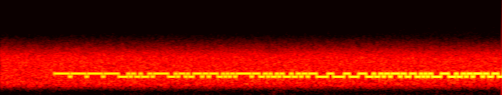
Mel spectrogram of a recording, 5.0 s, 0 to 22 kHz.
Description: RTTY (45.45 baud, 170 Hz shift), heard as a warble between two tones, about 770 Hz centre, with radio static. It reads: HB4UD 559 249 …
